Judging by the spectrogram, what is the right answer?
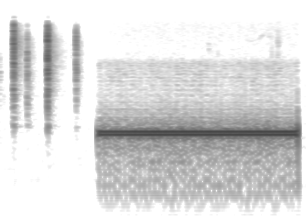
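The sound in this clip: An unanswered phone call: four quick keypad beeps, then a single loud, steady ringback tone that holds for about two seconds without a pause. No voices are heard.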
